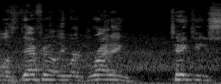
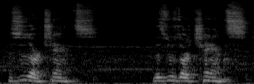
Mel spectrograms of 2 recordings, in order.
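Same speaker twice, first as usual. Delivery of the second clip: much lower, softer, bitter; bitter lament; 7 semitones lower, 10 dB quieter than usual. Acted. Gable lamenting the lost chance, low and soft. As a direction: let the disappointment sink in low. Gable scolds his partners.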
